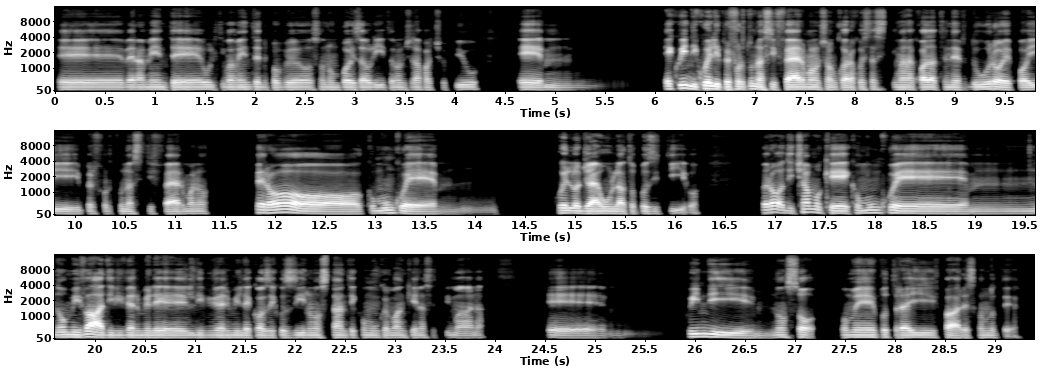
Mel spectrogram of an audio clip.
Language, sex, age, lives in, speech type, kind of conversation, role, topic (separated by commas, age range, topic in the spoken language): Italian, male, 25-29, Italy, conversation, advice, user, Come posso gestire l’esaurimento che sto vivendo come fondatore?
